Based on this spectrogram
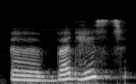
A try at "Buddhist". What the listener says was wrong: Sorry, and just to help, the H is silent. Buddhist.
